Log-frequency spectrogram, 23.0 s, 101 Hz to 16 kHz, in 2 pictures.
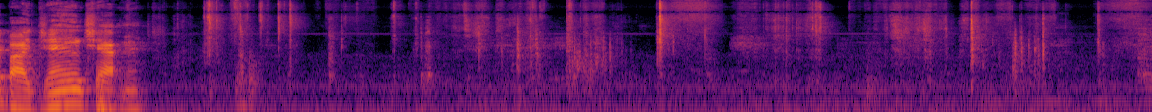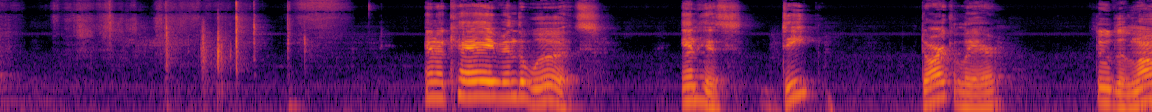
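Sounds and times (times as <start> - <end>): faint low hum: 0.0 - 23.0
book pages rustling: 0.9 - 15.0.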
